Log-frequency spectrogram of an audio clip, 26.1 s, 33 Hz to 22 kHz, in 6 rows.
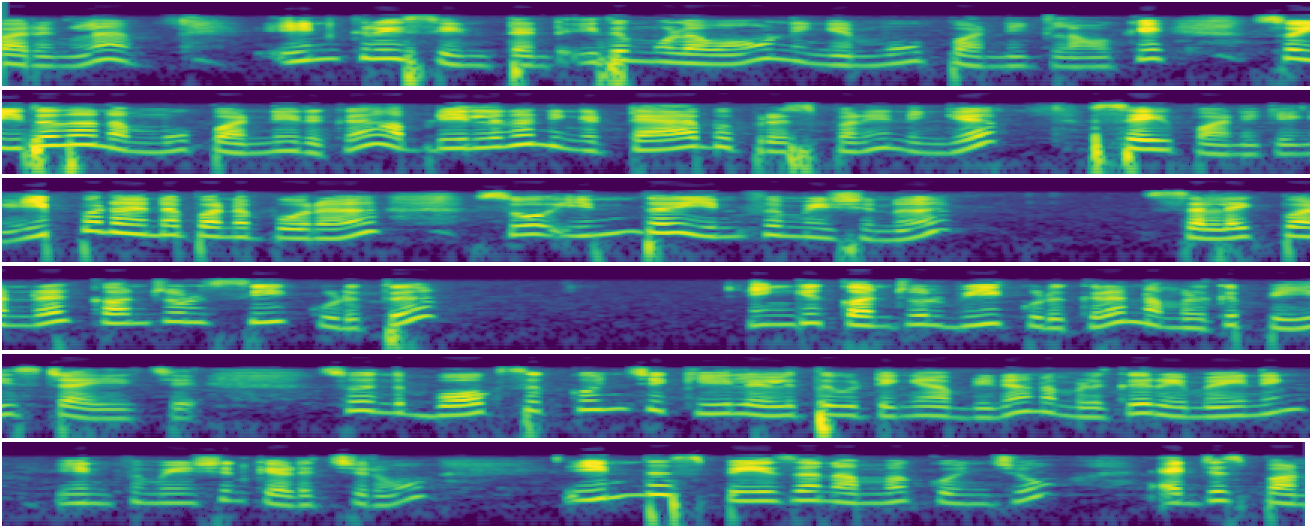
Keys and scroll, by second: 12.9 ctrl+c, 15.4 ctrl+v.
